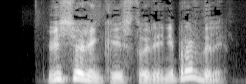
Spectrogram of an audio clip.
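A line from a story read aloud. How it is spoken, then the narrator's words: Sudden laugh. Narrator (Russian): вдруг рассмеялась Тереза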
